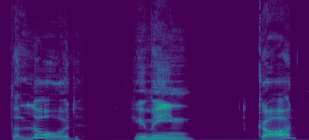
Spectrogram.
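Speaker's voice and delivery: high, incredulous questioning; halting disbelief, rising on the last word; astonished. Acted. Man on cliff learns who is speaking, astonished.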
